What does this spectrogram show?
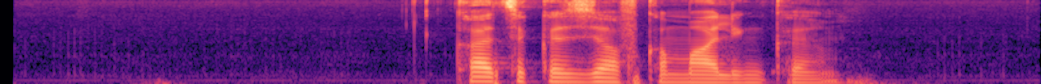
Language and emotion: Russian, neutral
